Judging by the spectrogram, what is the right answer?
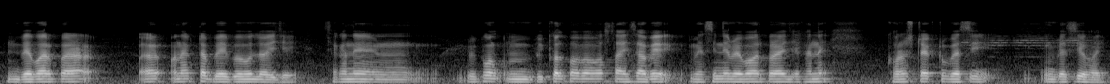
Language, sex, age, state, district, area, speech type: Bengali, male, 30-45, West Bengal, Purulia, urban, spontaneous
